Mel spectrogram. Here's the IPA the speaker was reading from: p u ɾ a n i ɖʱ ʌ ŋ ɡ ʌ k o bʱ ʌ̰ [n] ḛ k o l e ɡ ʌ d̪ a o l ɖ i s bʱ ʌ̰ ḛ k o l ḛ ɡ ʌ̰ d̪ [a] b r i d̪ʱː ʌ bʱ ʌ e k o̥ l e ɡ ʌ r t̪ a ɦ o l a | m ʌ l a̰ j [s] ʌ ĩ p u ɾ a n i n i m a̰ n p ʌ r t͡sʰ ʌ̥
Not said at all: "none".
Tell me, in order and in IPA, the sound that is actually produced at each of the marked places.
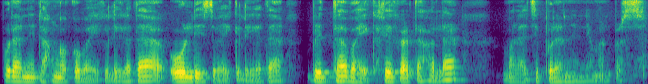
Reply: none, a, t͡s

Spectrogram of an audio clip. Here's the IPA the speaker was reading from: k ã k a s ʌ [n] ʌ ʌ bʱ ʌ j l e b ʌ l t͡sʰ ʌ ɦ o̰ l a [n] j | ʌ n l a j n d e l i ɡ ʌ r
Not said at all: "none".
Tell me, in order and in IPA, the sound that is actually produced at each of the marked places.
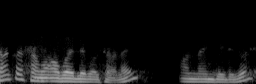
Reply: m, none

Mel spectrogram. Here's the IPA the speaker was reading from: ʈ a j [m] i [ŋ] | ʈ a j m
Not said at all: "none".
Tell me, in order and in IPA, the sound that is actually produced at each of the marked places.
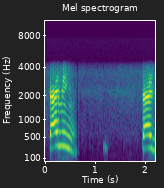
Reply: m, ŋ

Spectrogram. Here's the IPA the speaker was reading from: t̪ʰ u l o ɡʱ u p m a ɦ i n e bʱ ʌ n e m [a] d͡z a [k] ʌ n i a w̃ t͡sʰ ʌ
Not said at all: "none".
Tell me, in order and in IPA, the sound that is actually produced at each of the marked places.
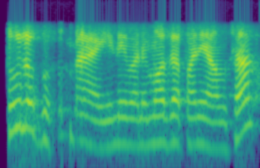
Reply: ʌ, p

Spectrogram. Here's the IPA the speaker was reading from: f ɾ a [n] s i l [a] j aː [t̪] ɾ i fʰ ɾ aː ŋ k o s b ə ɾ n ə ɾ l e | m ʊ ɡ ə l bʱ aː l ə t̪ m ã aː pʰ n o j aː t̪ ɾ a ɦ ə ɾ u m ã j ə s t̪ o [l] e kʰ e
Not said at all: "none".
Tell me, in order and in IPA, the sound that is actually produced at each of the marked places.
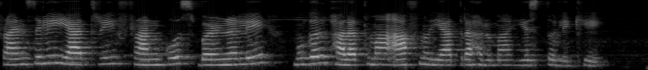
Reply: n, i, t̪, l

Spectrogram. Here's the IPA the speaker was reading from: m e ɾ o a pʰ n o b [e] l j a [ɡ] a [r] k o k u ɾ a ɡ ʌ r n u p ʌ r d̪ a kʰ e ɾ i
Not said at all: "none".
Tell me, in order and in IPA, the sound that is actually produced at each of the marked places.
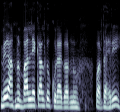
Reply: a, k, l

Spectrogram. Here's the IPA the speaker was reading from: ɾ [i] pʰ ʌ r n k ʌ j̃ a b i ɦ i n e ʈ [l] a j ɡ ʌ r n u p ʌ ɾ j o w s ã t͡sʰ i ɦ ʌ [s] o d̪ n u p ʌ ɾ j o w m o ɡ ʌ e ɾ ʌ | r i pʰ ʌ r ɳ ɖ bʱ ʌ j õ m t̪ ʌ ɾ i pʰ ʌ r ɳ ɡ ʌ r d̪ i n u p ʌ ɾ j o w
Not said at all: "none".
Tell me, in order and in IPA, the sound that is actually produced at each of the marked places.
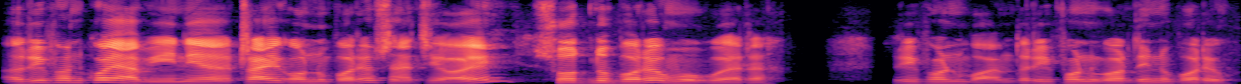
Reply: i, r, s

